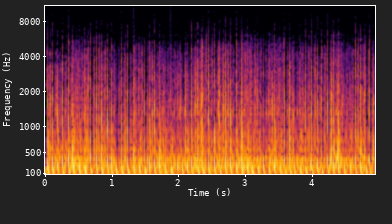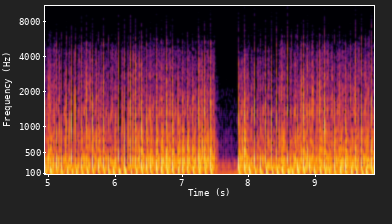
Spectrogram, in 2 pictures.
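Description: Browning water-cooled machine gun firing a long, continuous burst of rapid, evenly spaced shots, with one short break about seven and a half seconds in before it fires again.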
